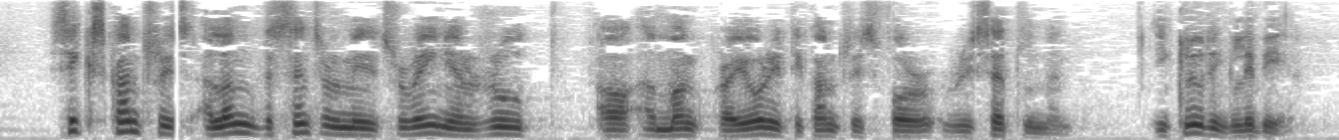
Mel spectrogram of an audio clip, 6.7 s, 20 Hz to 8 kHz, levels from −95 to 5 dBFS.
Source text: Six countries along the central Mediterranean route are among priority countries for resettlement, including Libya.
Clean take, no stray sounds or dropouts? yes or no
no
